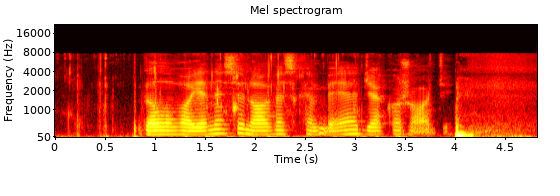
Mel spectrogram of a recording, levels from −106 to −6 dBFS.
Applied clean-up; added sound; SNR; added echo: none; Chewing, mastication; 0 dB; none.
